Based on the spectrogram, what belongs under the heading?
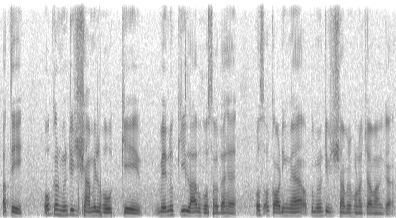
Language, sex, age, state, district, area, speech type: Punjabi, male, 30-45, Punjab, Bathinda, urban, spontaneous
